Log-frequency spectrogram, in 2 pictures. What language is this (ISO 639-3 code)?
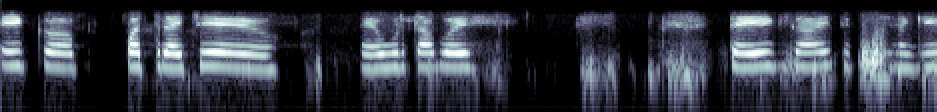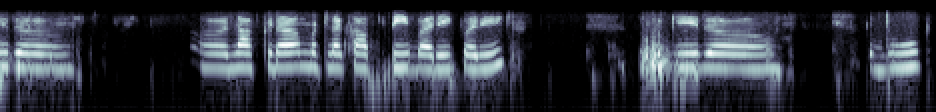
kok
